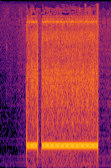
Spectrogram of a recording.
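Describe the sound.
An electronic telephone ring for an incoming call: a steady mid-pitched tone sounding once briefly, then again as a longer sustained burst, loud and alone.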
